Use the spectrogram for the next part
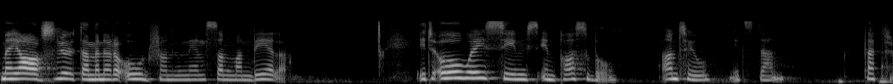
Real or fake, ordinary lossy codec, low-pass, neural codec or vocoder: fake; none; none; codec, 16 kHz, 1 kbps, X-Codec, HuBERT features, trained on balanced general audio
